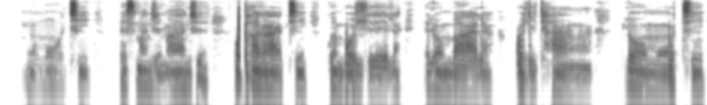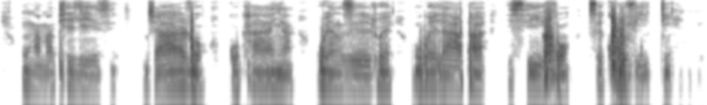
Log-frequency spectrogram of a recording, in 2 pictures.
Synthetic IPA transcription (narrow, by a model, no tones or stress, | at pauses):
ŋumutʰi | wesimand͡ʒʱɛmand͡ʒʱɛ | upʰaɣatʰiɣwɛmbʱɔɮɛla | ɛlom̩βalaulitʰaːŋa | lɔwmutʰi | uŋamapʰilisi | nd͡ʒʱalɔ | ɣukʰaɲa | ujɛnd͡zʱɛlwɛ | uɣwɛlapʰa | isifɔ | sɛkʰoviːd̥ʱi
